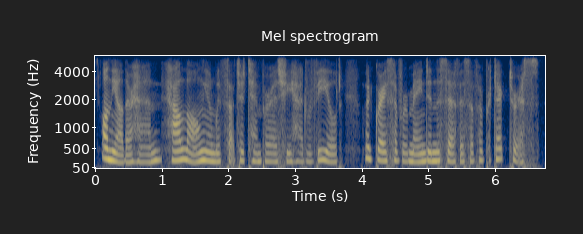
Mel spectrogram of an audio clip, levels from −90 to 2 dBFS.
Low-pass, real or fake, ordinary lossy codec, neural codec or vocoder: 5.4 kHz; real; Opus, 24 kbps; none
